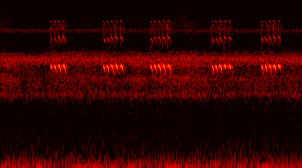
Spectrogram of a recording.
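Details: A cricket singing on a summer night: bright, high chirps of about four rapid pulses each, repeated roughly every half second, five chirps in a row over a soft steady background hiss.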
